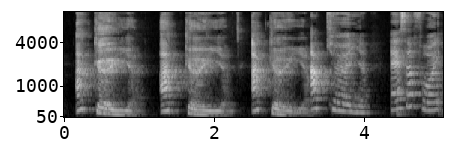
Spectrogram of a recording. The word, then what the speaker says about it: accueil: Então, presta atenção, a dificuldade que a gente tem como brasileiro é porque esse som não existe no português, tá?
